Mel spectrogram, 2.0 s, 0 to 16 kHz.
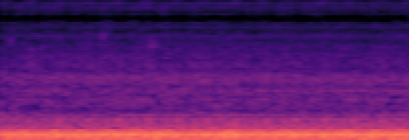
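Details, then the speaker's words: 2007 Ford Edge SEL AWD 3.5L V6 after the cylinder 6 fuel injector was replaced (open/short circuit code, rough idle). Low, even idle rumble with no misses, stumbles or ticking; check engine light still on but no longer flashing, before the codes were cleared. "sing of the injector, so I know it's working. It definitely sounds like it's running smooth as well."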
